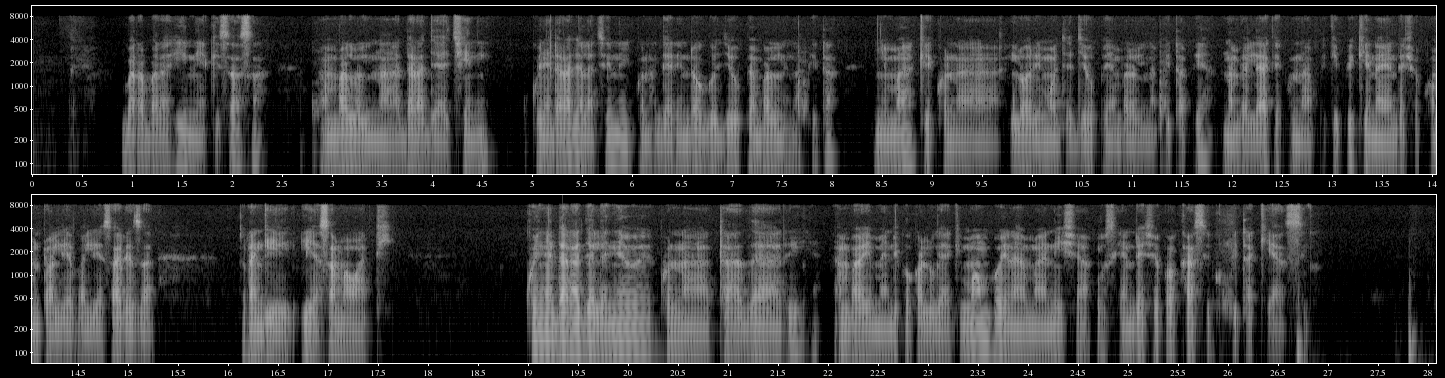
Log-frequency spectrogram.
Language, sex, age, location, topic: Swahili, male, 25-35, Nairobi, government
